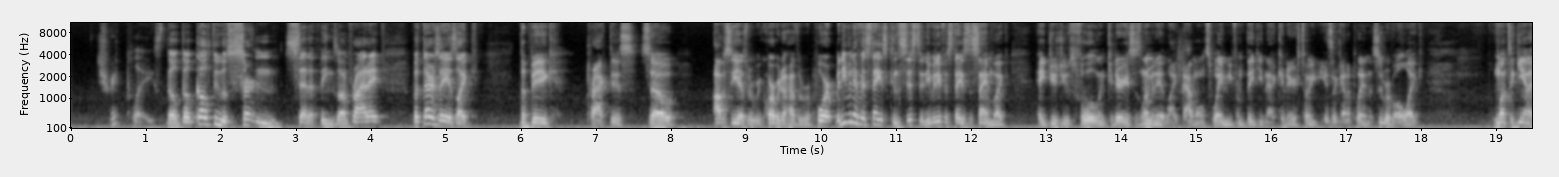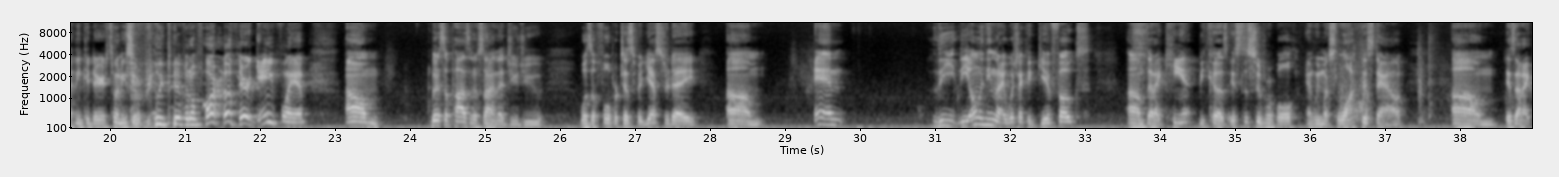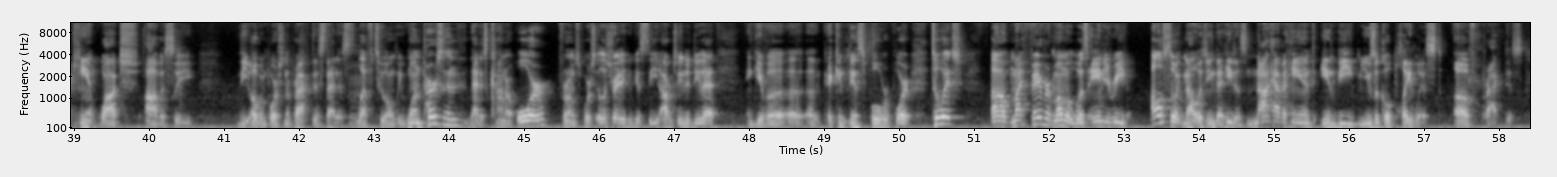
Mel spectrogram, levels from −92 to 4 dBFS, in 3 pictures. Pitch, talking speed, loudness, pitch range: 120 Hz, 195 wpm, -21 LUFS, 110-130 Hz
